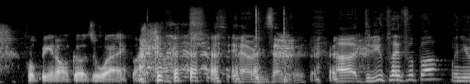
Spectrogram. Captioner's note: laughs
